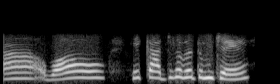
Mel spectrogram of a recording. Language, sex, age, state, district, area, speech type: Goan Konkani, female, 30-45, Goa, Canacona, rural, conversation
